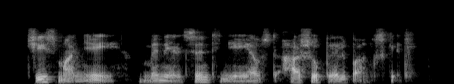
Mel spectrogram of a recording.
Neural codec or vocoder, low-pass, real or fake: vocoder, 44.1 kHz, 128 mel bands, Pupu-Vocoder; 5.4 kHz; fake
